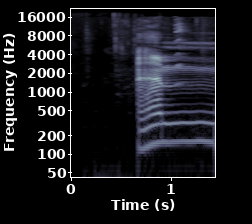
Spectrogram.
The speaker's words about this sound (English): I have a dog playing with a toy right next to me. But she wants her part of the podcast. She's played with the toy.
